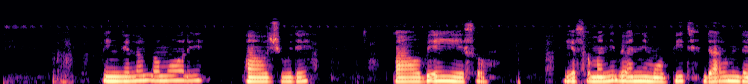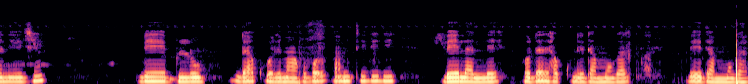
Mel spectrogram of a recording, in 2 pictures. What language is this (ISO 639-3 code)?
ful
